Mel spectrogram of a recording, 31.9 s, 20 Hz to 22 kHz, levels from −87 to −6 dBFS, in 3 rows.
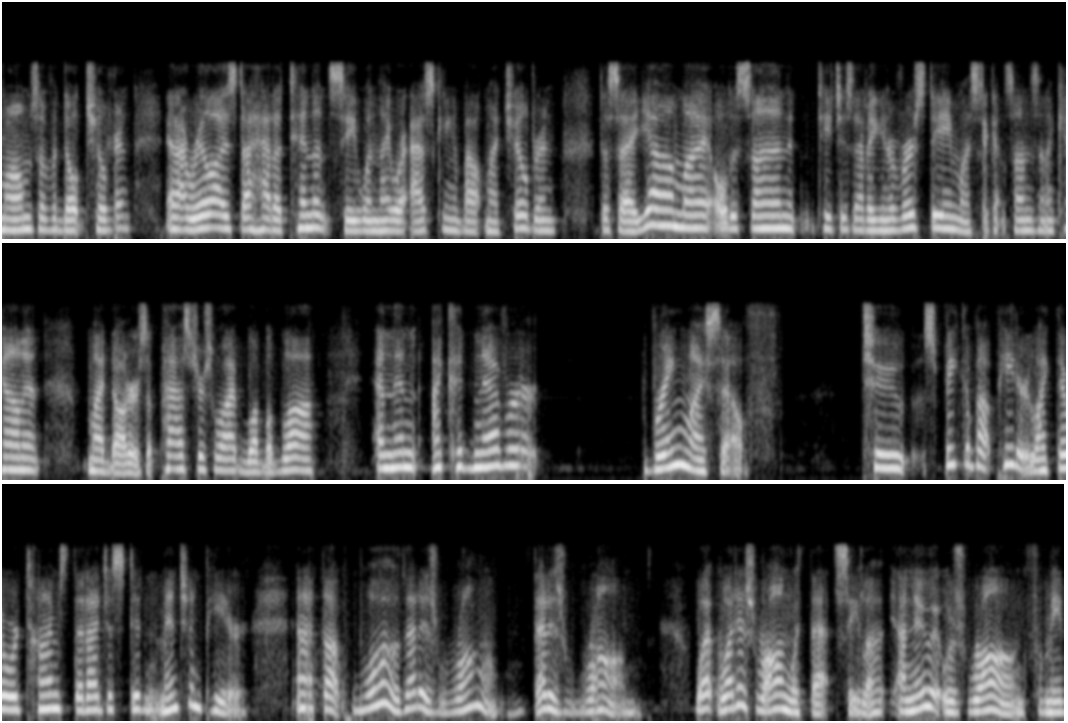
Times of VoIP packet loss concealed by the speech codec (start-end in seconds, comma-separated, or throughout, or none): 1.07-1.31, 9.77-9.85, 15.79-15.95, 22.77-22.83, 24.31-24.39, 27.19-27.25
